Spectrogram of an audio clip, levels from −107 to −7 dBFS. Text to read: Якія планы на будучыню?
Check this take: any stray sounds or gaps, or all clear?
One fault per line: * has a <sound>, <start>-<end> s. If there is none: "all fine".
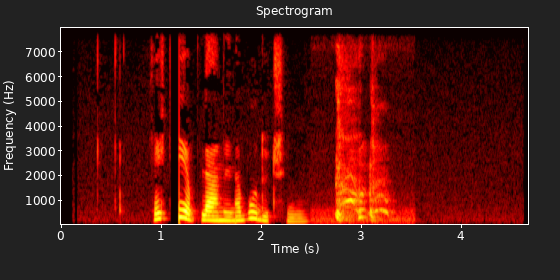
* has a dropout, 1.1-1.2 s
* has a throat clearing, 2.7-3.5 s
